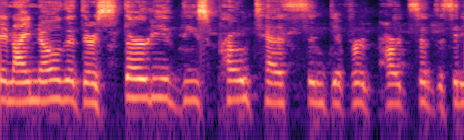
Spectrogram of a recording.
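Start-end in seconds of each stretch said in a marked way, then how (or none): none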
